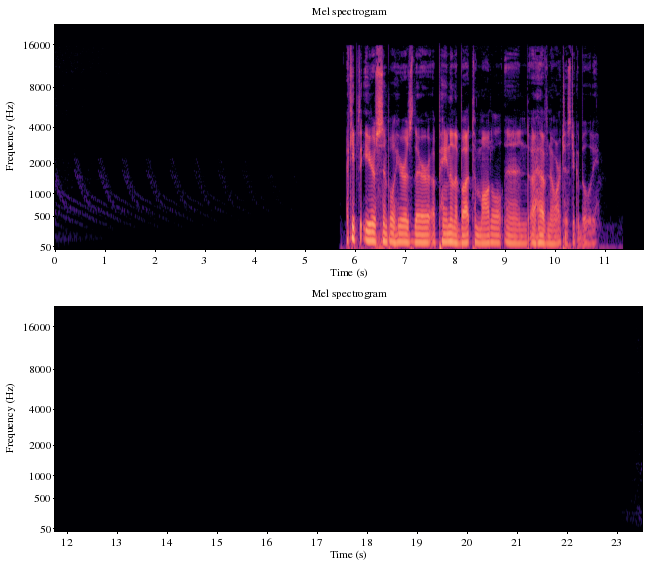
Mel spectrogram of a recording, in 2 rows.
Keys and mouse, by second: 1.2 middle click, 1.6 shift+middle click, 2.0 middle click, 2.5 ctrl+Tab, 2.9 f, 3.1 middle click, 3.2 f, 3.5 shift+click, 3.9 shift+click, 4.4 shift+click, 4.8 shift+c, 4.9 click, 5.2 f, 5.4 click, 5.6 middle click, 5.8 shift+middle click, 6.2 middle click, 6.4 click, 6.5 click, 6.7 click, 6.9 click, 7.1 click, 7.5 middle click, 7.7 click, 7.9 click, 8.2 click, 8.4 click, 8.7 middle click, 8.8 middle click, 9.4 f, 9.5 middle click, 9.8 x, 10.3-12.2 ctrl+drag, 12.3 middle click, 12.4 f, 12.7 middle click, 12.8 shift+click, 13.0 ctrl+click, 13.4 middle click, 13.5-15.3 ctrl+drag, 15.6 ctrl+click, 16.4 middle click, 16.5-17.7 ctrl+drag, 17.7 middle click, 17.9 ctrl+click, 18.6 ctrl+click, 19.1 middle click, 19.3 shift+click, 19.5 shift+click, 19.7 shift+click, 19.9 shift+click, 20.4 middle click, 20.5 shift+click, 20.7 middle click, 20.9 shift+click, 21.2 middle click, 21.5 shift+click, 22.0 shift+click, 22.4 middle click, 22.8 middle click, 22.9 shift+middle click, 23.4 f.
